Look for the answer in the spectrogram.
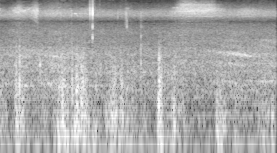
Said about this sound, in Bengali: একটা ট্রেন বেরিয়ে গেল সাইড থেকে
